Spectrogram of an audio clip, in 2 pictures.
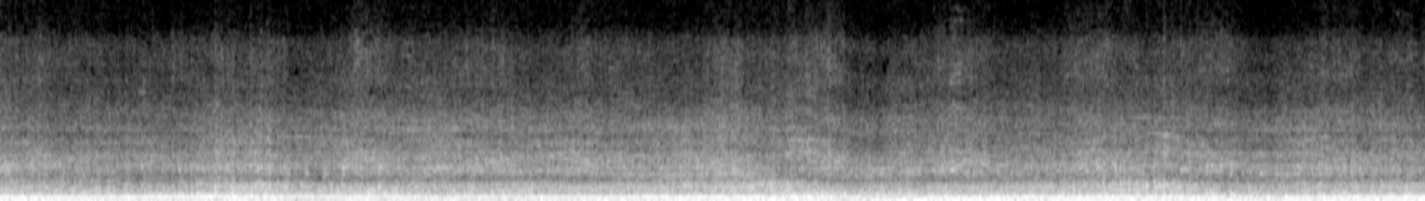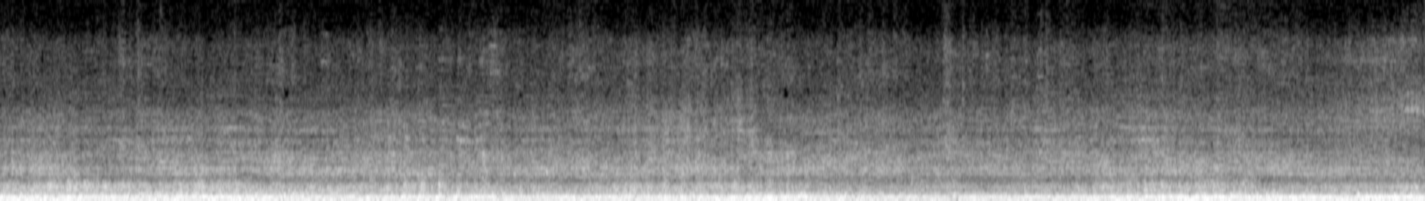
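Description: Freight cars of a mixed freight train (boxcars and hopper cars) rolling steadily past close by: a loud, even rumble of steel wheels on the rails.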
